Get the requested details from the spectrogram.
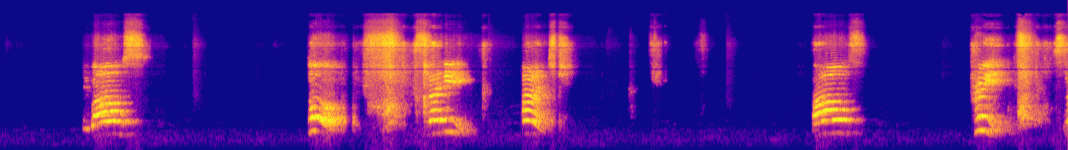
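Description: A young woman calls out exercise counts in short, loud bursts over an online call.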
